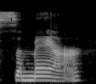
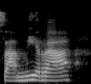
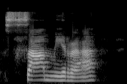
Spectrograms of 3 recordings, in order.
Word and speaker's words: Samira: Until a Scottish friend of theirs, I think I was 3 months old, said, no, that's not actually how you pronounce that name. It's Samira or Samira. It depends on the inflection.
